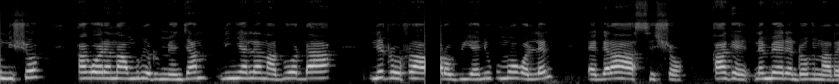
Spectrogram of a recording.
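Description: Around 4.25 to 4.41 s the speech cuts out for about 160 ms, a playback stall, likely the player starving for data before resuming.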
